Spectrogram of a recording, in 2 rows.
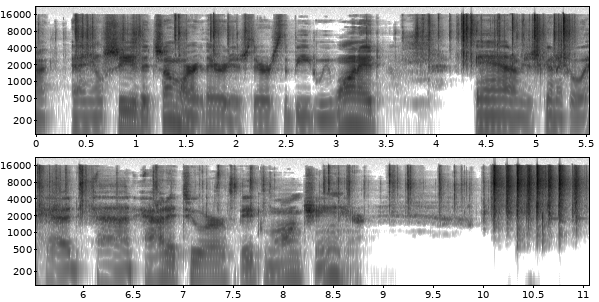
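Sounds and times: plastic beads clicking: 0.2s - 2.1s, 3.8s - 11.0s.

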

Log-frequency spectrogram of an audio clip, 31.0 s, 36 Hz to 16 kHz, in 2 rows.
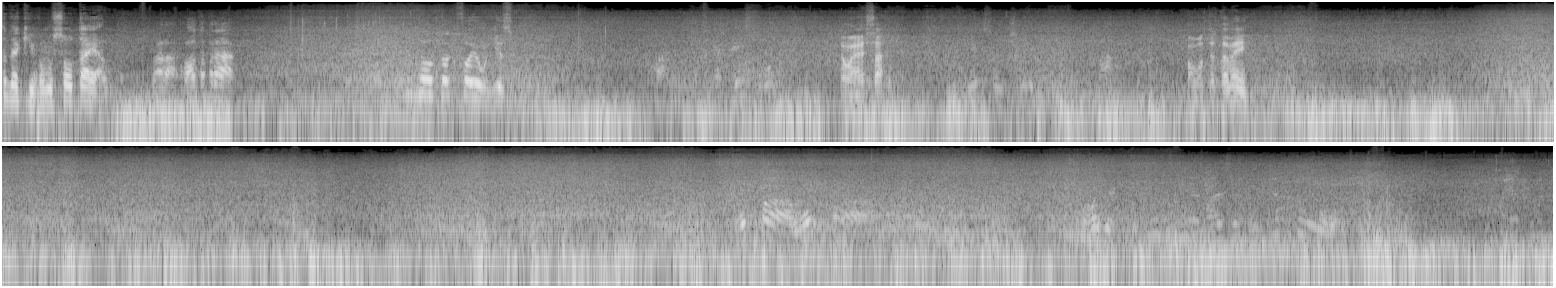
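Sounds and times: heavy surf breaking: 0.0s - 31.0s
wind buffeting microphone: 0.0s - 31.0s.

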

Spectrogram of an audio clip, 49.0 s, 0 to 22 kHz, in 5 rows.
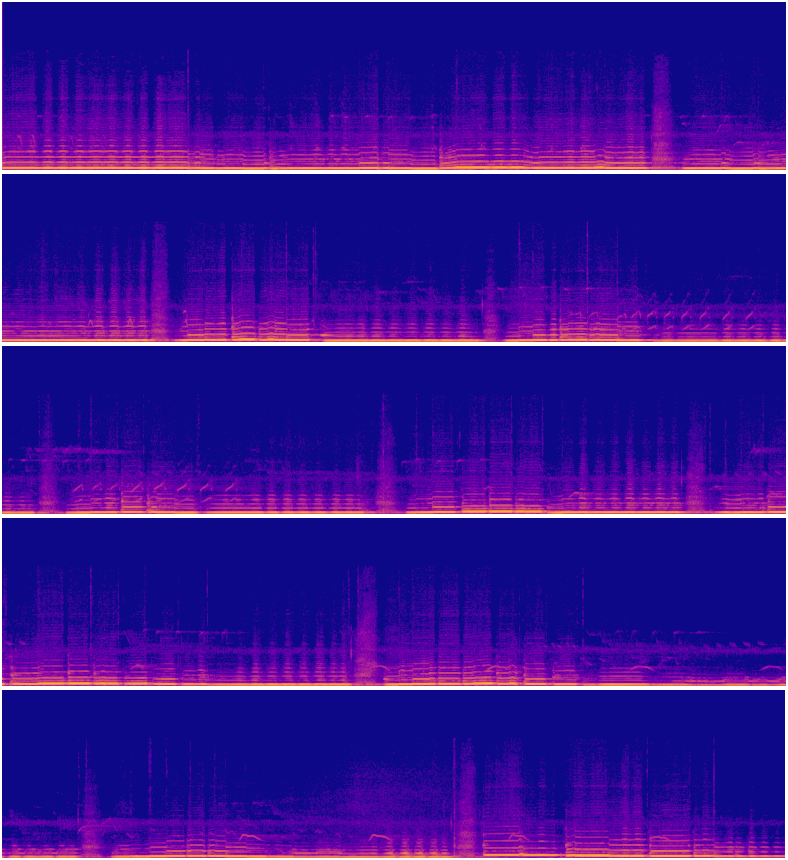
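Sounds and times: low flute note: 0.0s - 48.9s
breath intake: 8.1s - 8.5s, 11.6s - 12.0s, 15.8s - 16.1s, 20.0s - 20.4s, 24.2s - 24.7s, 28.1s - 28.5s, 33.8s - 34.2s, 40.2s - 40.6s, 44.8s - 45.2s.

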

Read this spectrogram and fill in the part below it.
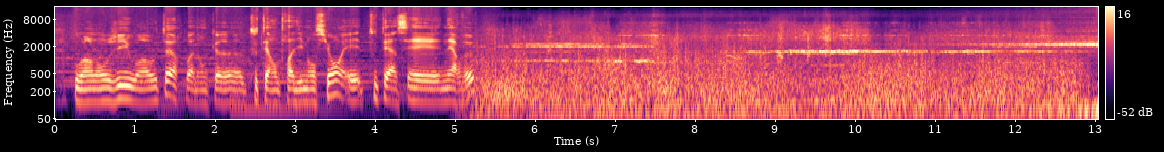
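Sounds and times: thin high whine: 5.0s - 13.0s
wind buffeting microphone: 5.0s - 13.0s.

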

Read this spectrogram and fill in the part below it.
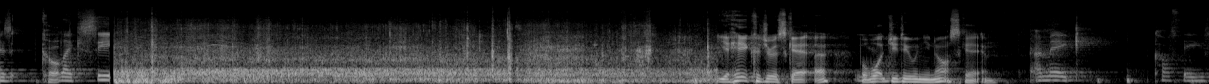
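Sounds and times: skateboard clicks: 1.2s - 7.2s
skateboard wheels rolling on tarmac: 1.2s - 7.2s.

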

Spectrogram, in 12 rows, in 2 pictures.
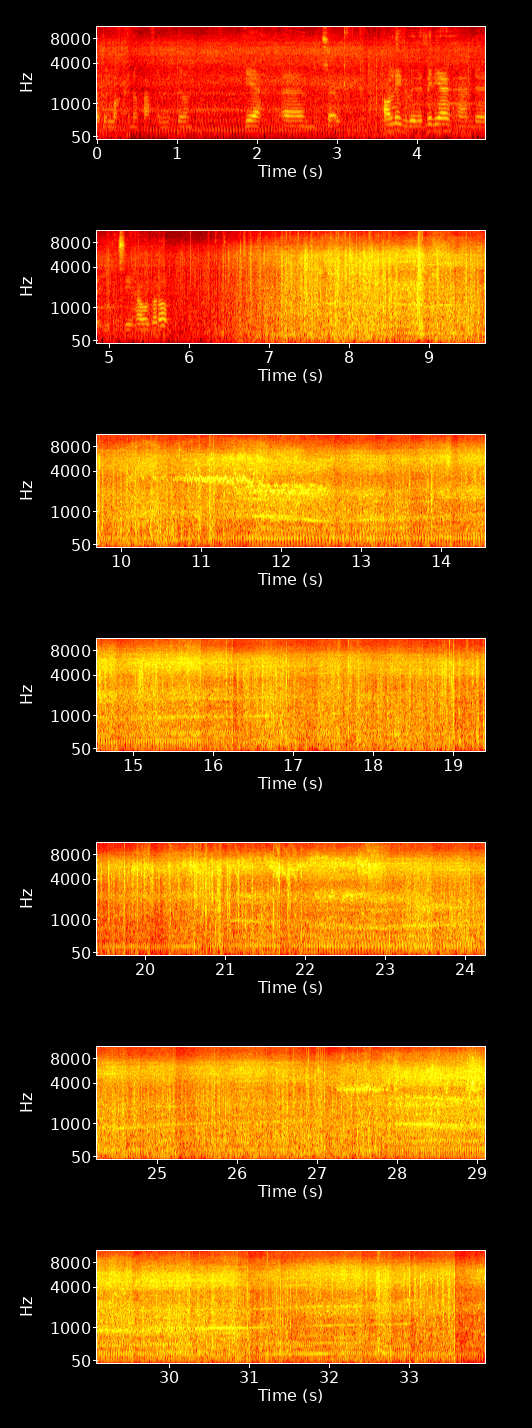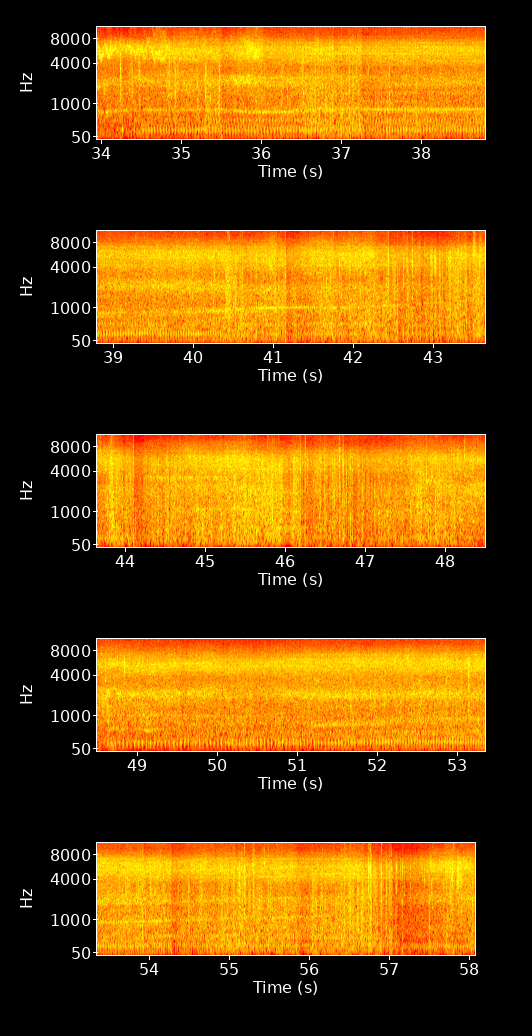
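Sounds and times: go-kart engine: 0.0s - 3.7s, 6.5s - 58.0s.

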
